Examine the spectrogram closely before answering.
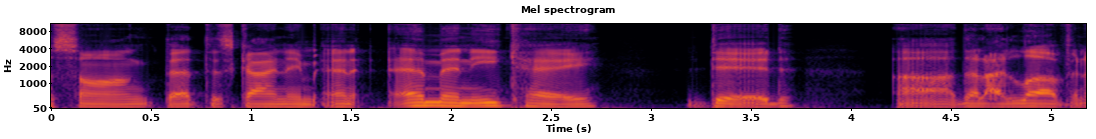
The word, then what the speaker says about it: MNEK: that this guy named Mnek did that I love and I've been obsessed with. It literally spelled Mnek, and then you say it like it's spelled.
